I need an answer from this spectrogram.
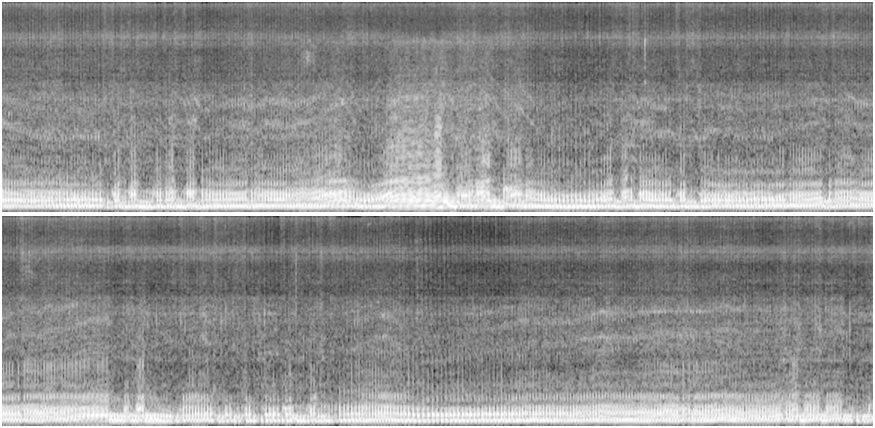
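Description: Enduro dirt bike engine running at low revs, its pitch rising and falling with the throttle, with clusters of clattering knocks from the bike over rough ground about five to seven seconds in and again about thirteen to fifteen seconds in.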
